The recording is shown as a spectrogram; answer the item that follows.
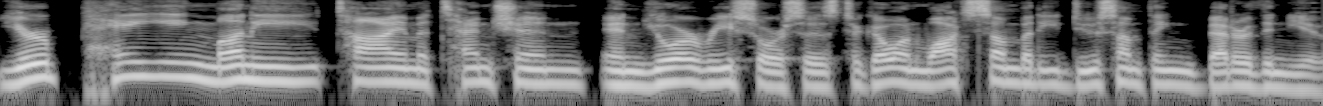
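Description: A man with an American accent and a normal speaking voice, fairly high in pitch with ordinary pitch variation, in a dry, close sound with no echo on a very clean recording with a silent background. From Colorado, Boulder. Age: 30s. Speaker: business consultant and coach. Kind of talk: casual chat.

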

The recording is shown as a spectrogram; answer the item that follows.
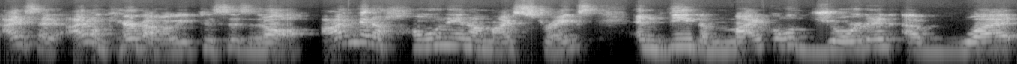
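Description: A woman with a medium pitch talks at a moderate pace in an animated tone with lively intonation, with noticeable background noise and audible room echo. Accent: American. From US Pacific Northwest, Seattle. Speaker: real estate investor. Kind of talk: interview.

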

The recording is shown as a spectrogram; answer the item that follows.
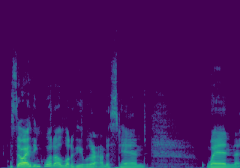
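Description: Very deep, low pitch from a woman, with ordinary pitch variation. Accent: Australian. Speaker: podcaster and gender studies student. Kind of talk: casual interview chat. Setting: online call.

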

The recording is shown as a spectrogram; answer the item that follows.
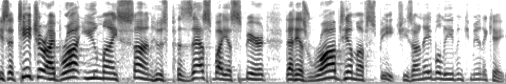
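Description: Here a man speaks with a raised, projected voice, a high pitch and a bright, sharp tone. His intonation is lively, with hardly any pauses, in a very clean recording with a silent background. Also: moderate pace. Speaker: pastor. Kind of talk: sermon. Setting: church. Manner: animated, impassioned preacher building momentum; call-and-response, rhetorical questions to congregation.

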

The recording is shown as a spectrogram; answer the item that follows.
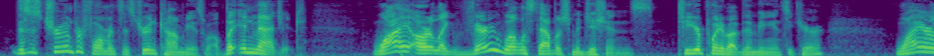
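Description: In a very clean recording with a silent background, a man with a fairly high voice makes very wide pitch swings. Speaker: magician and podcast host. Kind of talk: casual chat.

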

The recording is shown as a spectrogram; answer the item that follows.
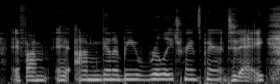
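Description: A woman with an American accent speaks in an animated, passionate tone. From US South, Arkansas. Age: 30s. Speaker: food blogger and speaker. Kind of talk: conference talk.

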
